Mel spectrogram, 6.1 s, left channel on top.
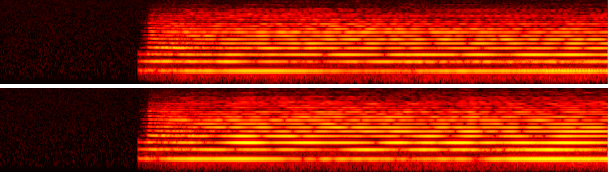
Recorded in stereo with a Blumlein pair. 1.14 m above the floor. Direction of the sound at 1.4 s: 15° right.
